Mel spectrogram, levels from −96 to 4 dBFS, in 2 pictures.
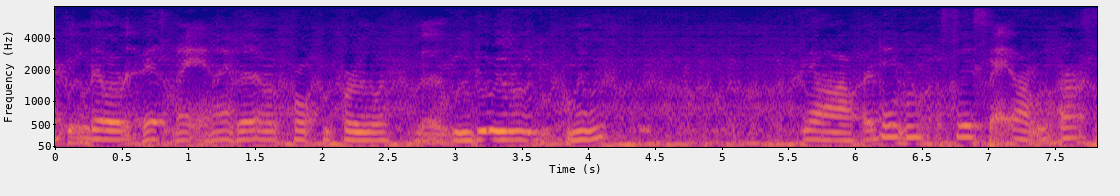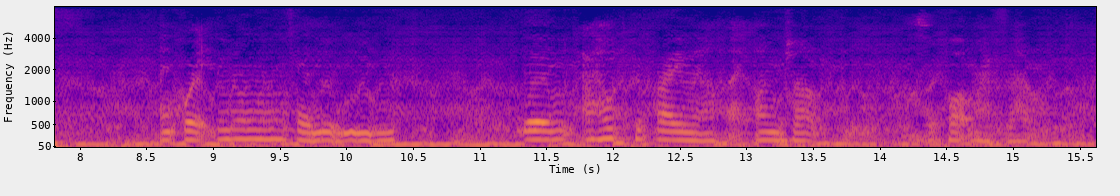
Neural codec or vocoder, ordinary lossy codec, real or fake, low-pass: codec, 16 kHz, 1 kbps, FreqCodec, larger model; none; fake; none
